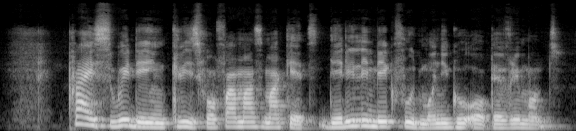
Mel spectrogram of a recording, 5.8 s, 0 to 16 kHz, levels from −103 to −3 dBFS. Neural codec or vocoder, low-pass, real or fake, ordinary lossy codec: codec, 44.1 kHz, 7.8 kbps, Pupu-Codec; 14.4 kHz; fake; MP3, 96 kbps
